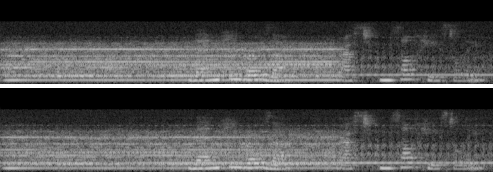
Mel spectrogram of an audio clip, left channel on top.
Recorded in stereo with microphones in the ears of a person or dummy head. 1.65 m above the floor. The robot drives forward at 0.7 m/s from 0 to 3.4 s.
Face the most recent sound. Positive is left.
turn(degrees=0)  # may be behind; listen again after turning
